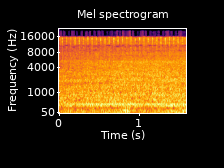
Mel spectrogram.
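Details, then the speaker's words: 2013 Ford Edge, engine idling, after replacing both failed radiator fans (driver's side dead) behind an overheating fault: steady whooshing hum, moving far more air than before. "All right, we got them both running now. And we are by far moving way more air than we were before. I have to go back and listen to the first part, but man, you can hear those things humming."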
